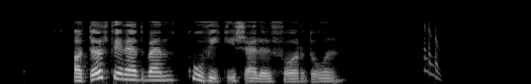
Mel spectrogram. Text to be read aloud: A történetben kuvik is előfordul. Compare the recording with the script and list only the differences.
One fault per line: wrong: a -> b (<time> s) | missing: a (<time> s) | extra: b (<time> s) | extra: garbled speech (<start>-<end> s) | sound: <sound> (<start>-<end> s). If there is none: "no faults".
sound: chirp (4.2-4.4 s)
